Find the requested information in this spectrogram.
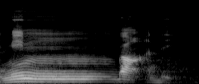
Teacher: selain mengganti huruf dari bunyi Nun menjadi mim itu ada ikhfanya juga ada denggungnya ya jadi mim ba'di jadi ditahan nah yang terakhir ikhfa ikhfa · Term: iqlab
